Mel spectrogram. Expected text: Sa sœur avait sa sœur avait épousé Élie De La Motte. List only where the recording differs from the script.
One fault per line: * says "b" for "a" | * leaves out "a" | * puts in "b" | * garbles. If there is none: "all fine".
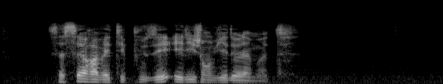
* leaves out "sa sœur avait"
* puts in "Janvier"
